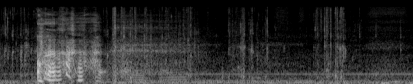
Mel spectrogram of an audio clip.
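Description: A short loud exclamation from a man about half a second in, then faint rustling and handling sounds over a thin steady hum.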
